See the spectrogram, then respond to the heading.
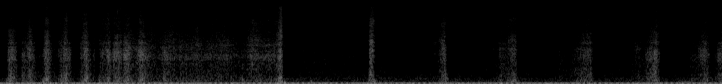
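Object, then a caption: Paper towel roll. Long painted nails scratch and tap the soft, quilted surface of a large white embossed paper towel roll with a cardboard core, held upright. Quick, dense, papery scratching fills the first few seconds, then gives way to sparse, sharp taps with bright, crisp clicks over a steady low hum.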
